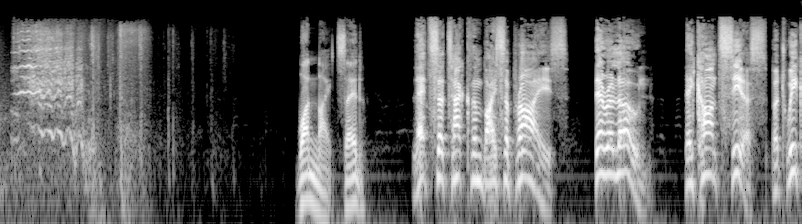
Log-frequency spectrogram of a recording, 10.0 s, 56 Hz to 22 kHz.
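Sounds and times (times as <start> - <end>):
horses neighing across a river at night: 0.0 - 1.4
hooves clip-clopping: 0.8 - 3.0
speech: 3.8 - 10.0.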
